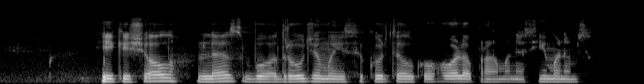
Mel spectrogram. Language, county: Lithuanian, Vilnius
